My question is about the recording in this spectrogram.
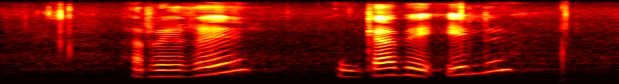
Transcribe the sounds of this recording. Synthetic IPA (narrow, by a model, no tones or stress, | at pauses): rɪɣɛ | ŋ̩kʼabɛʔɪlɪ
